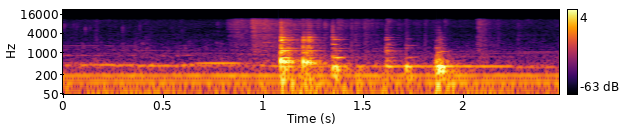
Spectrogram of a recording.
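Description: A glass pan lid being set onto a cast-iron skillet, giving a few clinks and knocks in the second half, over a steady low hum.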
